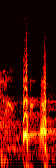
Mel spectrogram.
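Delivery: high, airy burst of laughter; breathy giggle at the irony. Real, not acted. Laughing at her own story.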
